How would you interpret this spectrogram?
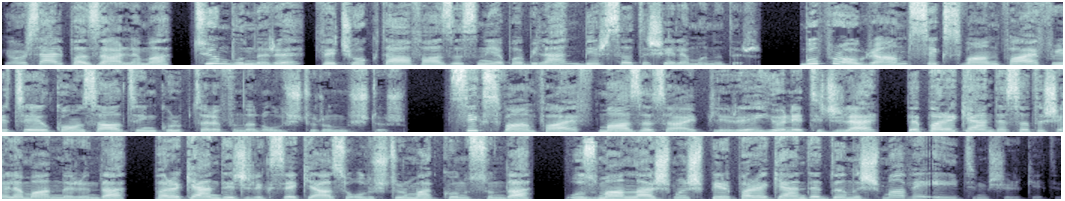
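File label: Turkish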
